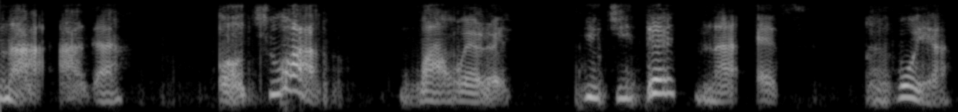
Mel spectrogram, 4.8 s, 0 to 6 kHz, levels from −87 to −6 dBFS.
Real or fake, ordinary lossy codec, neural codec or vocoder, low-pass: fake; none; codec, 16 kHz, 4 kbps, FunCodec, trained on LibriTTS, 50 frames a second; 5.4 kHz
